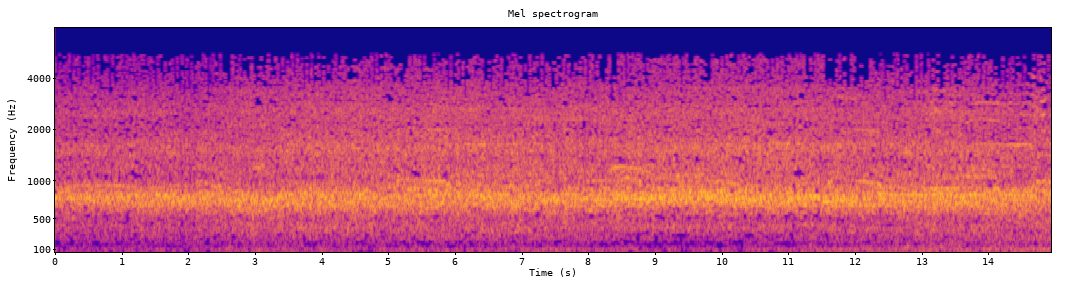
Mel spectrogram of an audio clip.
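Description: A large stadium crowd at the Army-Navy football game roars and cheers in one unbroken wash of noise as President Donald Trump is announced and steps onto the football field, holding at a steady, loud level for the whole stretch with no single voice standing out.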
